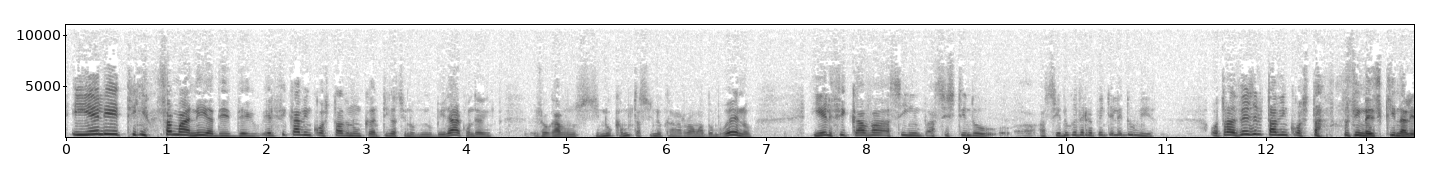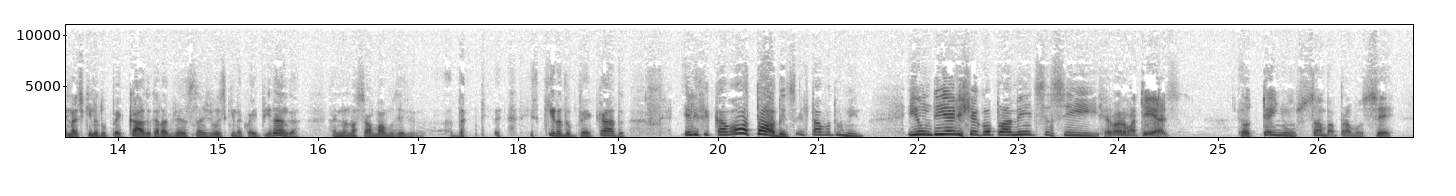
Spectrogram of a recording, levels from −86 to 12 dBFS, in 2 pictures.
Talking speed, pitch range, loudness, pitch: 220 wpm, 165-265 Hz, -18 LUFS, 215 Hz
